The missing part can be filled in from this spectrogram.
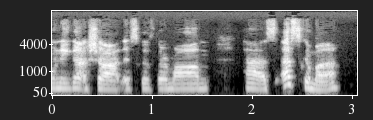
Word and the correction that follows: eczema: No, that's not how you say it. How do you say that? The, like, flaky skin, when you're, like, your skin is super... – Eczema. – Eczema. That's the one.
